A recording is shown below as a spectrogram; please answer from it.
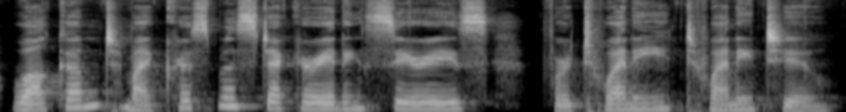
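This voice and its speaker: A woman's voice: medium pitch, lively intonation, moderate pace, darkish tone, roomy sound. A woman with a stuffed-up nose from a cold, chatting enthusiastically as she narrates her home decorating. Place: home kitchen.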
